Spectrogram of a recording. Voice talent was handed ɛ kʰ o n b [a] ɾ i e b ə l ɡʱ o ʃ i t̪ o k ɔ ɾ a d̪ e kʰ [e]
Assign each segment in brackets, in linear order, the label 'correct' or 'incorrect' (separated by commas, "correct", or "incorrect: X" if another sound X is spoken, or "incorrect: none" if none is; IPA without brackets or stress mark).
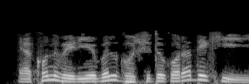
incorrect: e, incorrect: i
